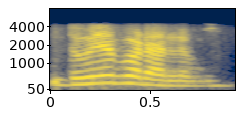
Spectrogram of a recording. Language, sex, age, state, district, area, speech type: Maithili, female, 18-30, Bihar, Begusarai, urban, conversation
